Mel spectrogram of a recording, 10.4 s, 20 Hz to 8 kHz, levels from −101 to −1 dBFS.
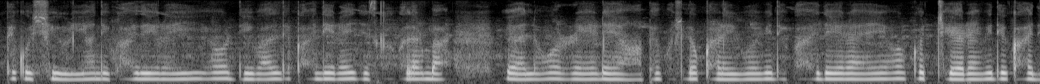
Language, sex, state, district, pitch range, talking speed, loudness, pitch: Hindi, female, Chhattisgarh, Kabirdham, 200-210 Hz, 215 wpm, -28 LUFS, 205 Hz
